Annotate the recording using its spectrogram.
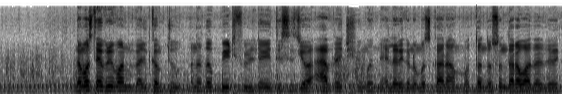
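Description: A man talks through a helmet microphone.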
